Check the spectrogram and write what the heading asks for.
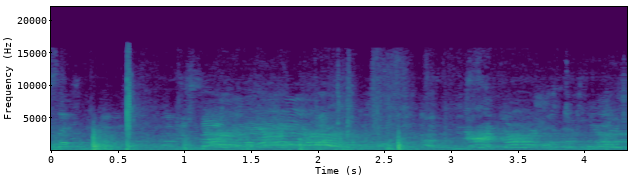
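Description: A few sharp slaps of kickboxing strikes landing on gloves and body: two close together about half a second in, and another just before three seconds.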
